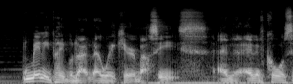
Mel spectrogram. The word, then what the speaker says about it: Kiribati: First of all, many people don't know where Kiribati is, and of course it's spelt Kiribati, but the TI is actually an S.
